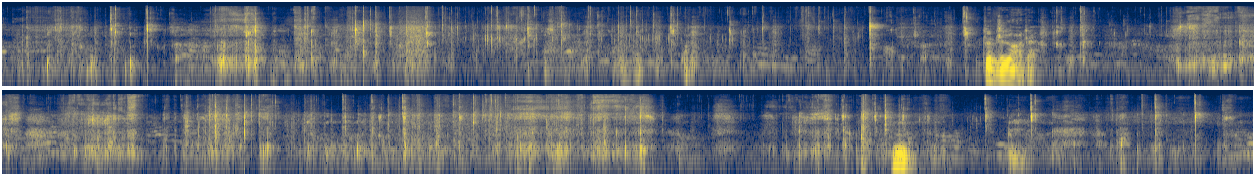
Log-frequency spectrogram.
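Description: Aluminium foil crinkles as hands tear apart a roast chicken.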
